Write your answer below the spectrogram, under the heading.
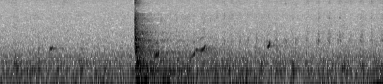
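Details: Stress squeaking during an escalating clash between two guinea pigs: a sharp click or knock, then brief rising squeaks before and after it, over a low room hum.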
